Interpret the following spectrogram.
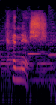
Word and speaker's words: knish: it like everyone's like oh do i pronounce the k do i not let's set let's put it to rest it's kanish and it's a jewish potato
